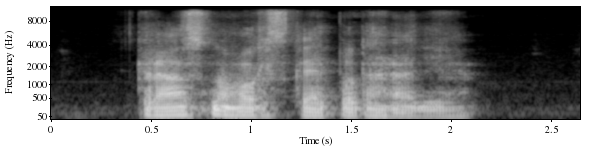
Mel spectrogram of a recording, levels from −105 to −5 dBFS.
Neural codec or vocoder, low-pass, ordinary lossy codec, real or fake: codec, 44.1 kHz, 7.8 kbps, Pupu-Codec; 10.8 kHz; AAC, 48 kbps; fake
